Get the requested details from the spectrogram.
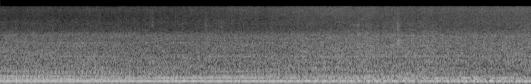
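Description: A tractor engine hums steadily close by.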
